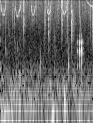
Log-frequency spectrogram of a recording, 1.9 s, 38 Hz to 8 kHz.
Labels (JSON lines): {"label": "biophony, dolphin", "recorder": "SoundTrap 500"}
